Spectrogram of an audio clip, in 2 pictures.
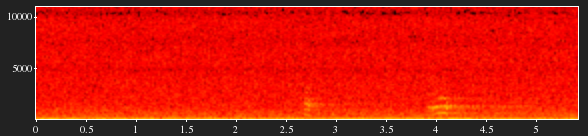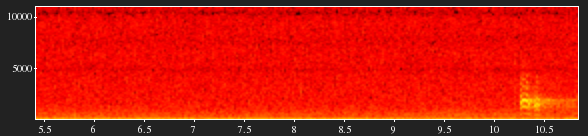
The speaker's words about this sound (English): all those monkey-like sounds? Ravens. Okay, that last one wasn't a raven. But if you listen closely coming up, you'll hear a little trill.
